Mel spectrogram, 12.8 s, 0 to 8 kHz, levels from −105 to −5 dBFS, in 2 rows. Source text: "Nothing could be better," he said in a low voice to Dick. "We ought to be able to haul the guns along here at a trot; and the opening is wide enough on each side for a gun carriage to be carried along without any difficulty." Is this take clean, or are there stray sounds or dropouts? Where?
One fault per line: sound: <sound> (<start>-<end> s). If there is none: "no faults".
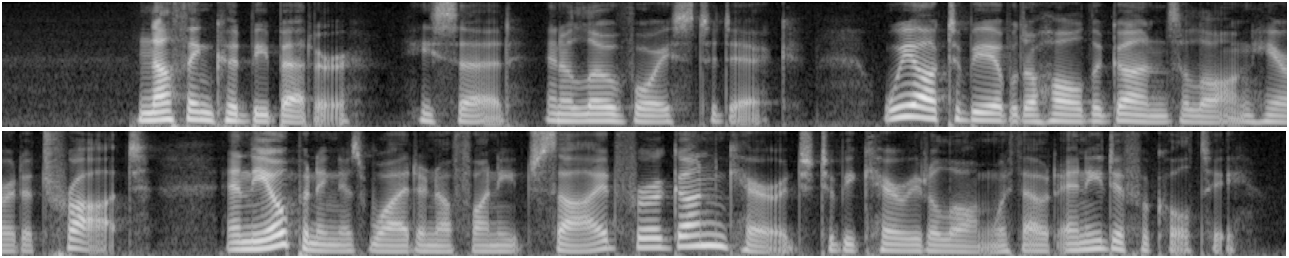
no faults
